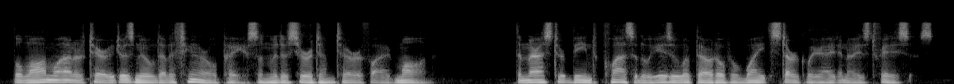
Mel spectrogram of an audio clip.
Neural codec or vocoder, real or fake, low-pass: codec, 16 kHz, 0.5 kbps, X-Codec, HuBERT features, trained on balanced general audio; fake; 7.2 kHz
